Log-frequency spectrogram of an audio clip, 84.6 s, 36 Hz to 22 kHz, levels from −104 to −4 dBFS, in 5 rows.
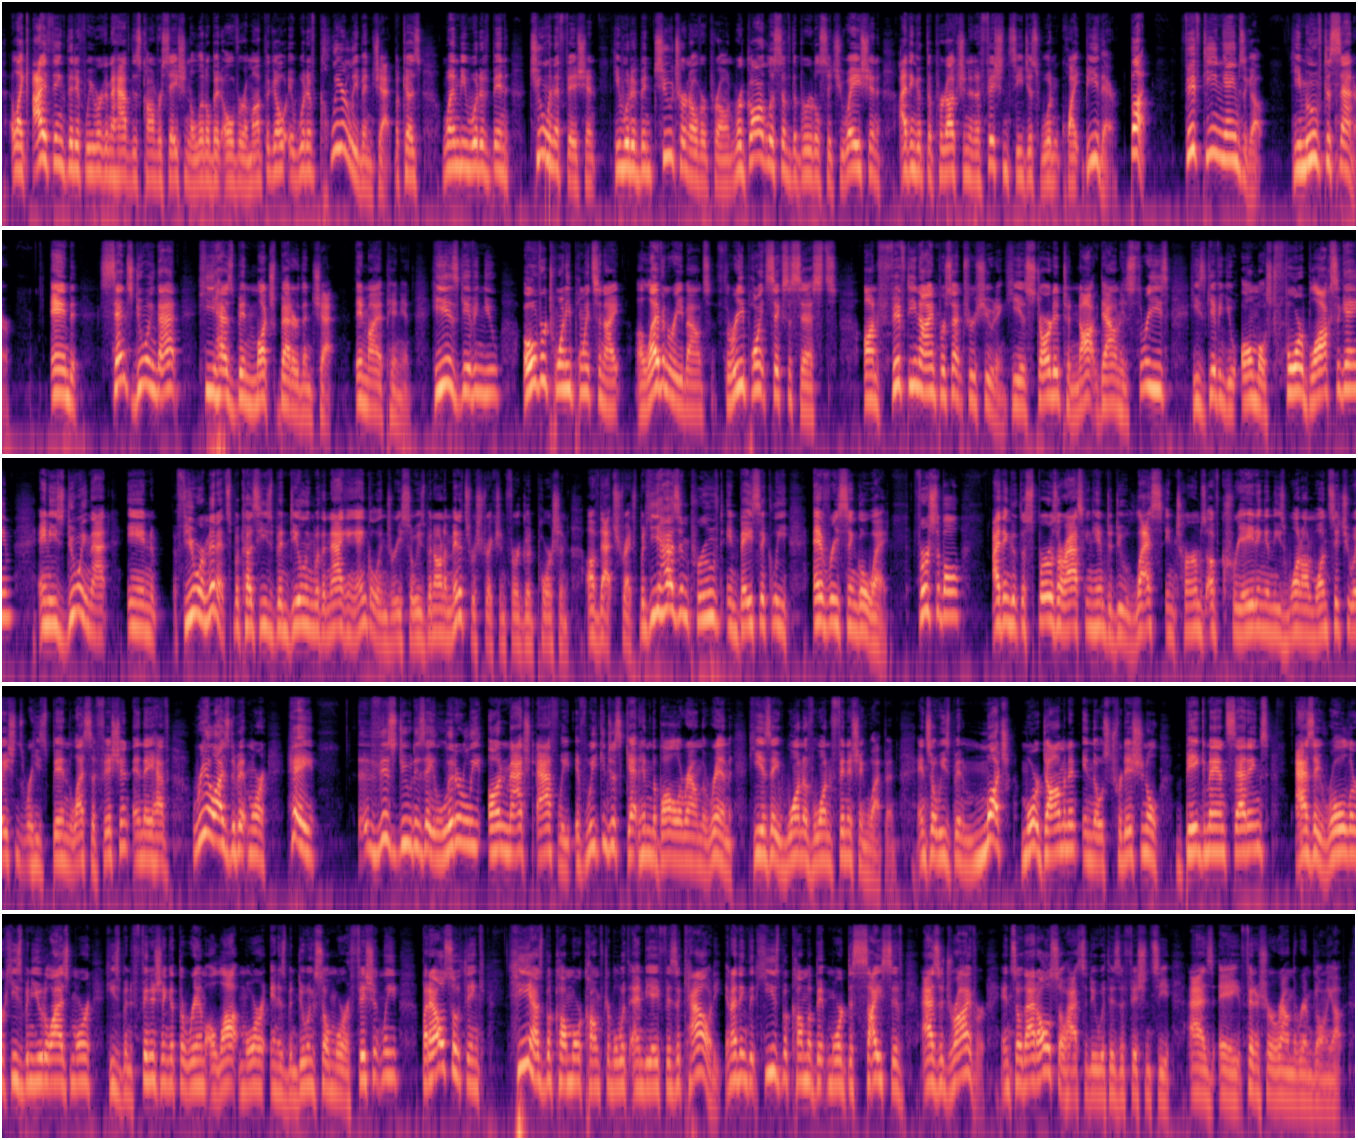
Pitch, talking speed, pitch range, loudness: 175 Hz, 205 wpm, 150-200 Hz, -27 LUFS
